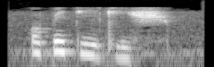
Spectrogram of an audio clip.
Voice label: "appetitlich", alsace

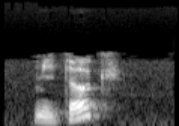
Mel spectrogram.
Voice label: "middag", alsace

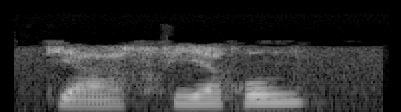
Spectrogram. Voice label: "jarfiehrung", alsace

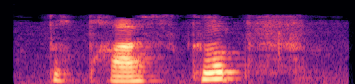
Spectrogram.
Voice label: "presskopf", alsace

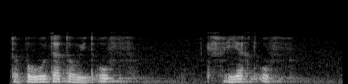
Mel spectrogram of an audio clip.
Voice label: "bodde", alsace; meteo

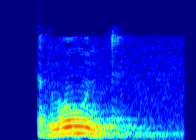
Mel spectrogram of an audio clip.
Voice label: "mond", alsace; meteo

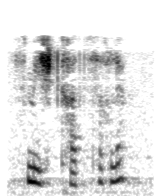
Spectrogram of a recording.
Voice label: "mischtkratzerle", Alsace

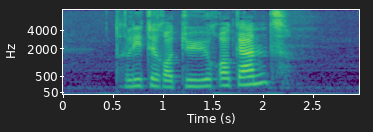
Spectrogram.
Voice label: "literatuagent", alsace

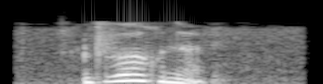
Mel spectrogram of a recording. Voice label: "warne", alsace; meteo

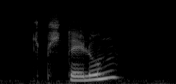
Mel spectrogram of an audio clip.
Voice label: "bstellung", alsace

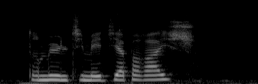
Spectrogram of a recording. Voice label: "multimedia", alsace

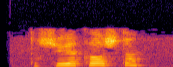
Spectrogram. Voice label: "schuehkaschte", alsace

